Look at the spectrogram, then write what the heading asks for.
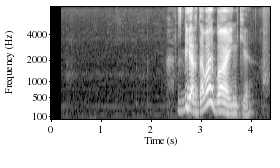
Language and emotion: Russian, positive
